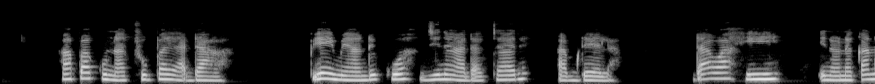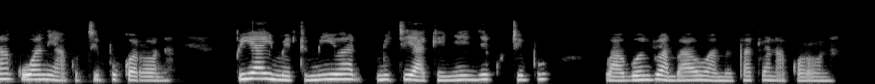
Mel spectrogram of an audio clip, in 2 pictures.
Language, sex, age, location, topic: Swahili, female, 25-35, Nakuru, health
